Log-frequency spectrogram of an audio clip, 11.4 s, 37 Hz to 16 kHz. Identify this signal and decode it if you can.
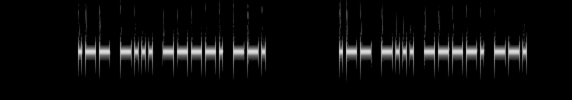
Morse code, heard as a keyed tone, about 17 wpm, 700 Hz. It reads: WB9G WB9G
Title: USA Call Signs - 4 Characters - Repeated 2x - 17wpm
